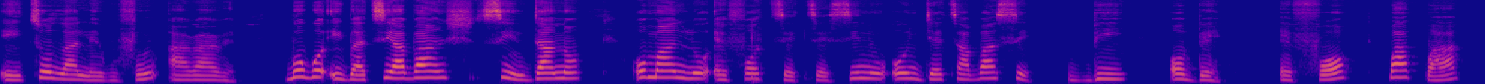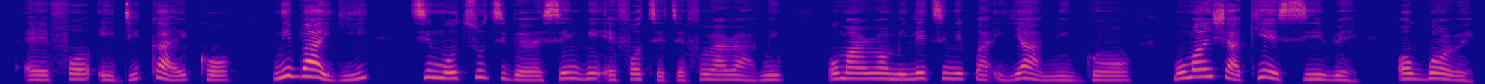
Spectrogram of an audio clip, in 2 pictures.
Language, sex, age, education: Yoruba, female, 30-45, tertiary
